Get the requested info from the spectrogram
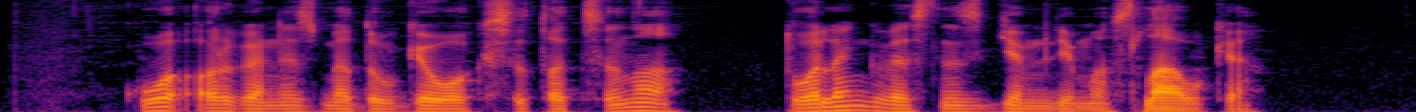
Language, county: Lithuanian, Alytus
